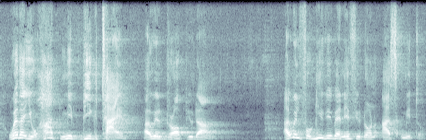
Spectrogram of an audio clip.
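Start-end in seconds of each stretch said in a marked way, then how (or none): none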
